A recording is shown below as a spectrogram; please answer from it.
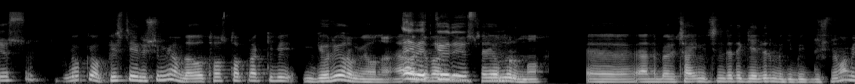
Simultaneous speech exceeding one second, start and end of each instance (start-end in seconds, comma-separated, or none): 4.0-5.3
